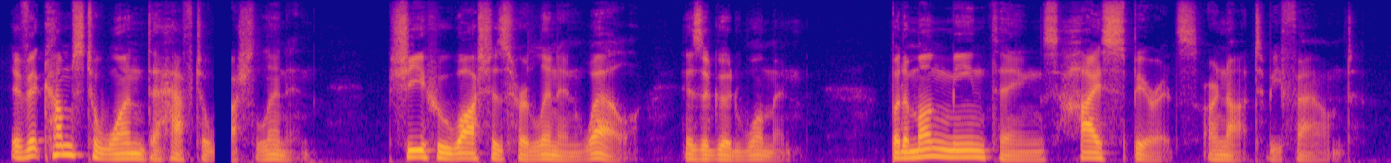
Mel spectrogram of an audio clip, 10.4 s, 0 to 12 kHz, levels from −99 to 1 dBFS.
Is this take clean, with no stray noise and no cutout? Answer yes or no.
no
